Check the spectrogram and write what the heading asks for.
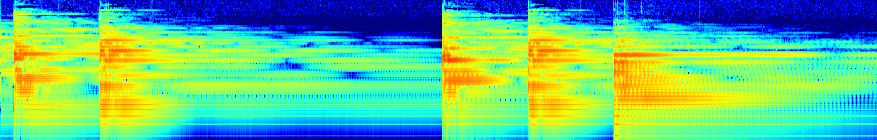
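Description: Piano notes played one at a time in a slow melody within a dubstep track, five in all, each left to ring and fade slowly. The last note is the lowest.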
